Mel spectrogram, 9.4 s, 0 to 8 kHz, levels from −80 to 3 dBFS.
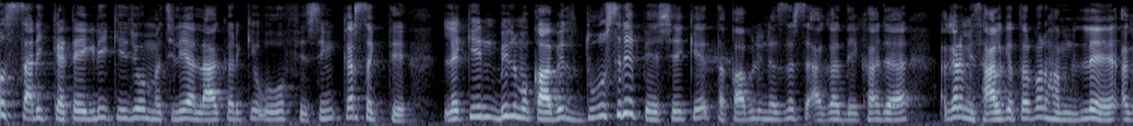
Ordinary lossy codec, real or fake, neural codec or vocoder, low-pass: none; real; none; 7.2 kHz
